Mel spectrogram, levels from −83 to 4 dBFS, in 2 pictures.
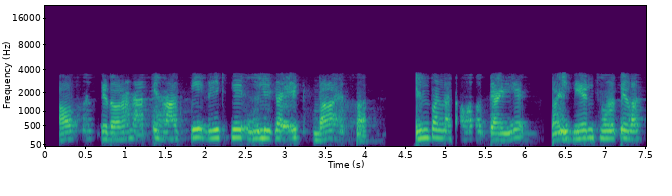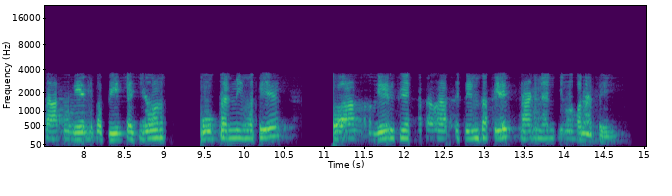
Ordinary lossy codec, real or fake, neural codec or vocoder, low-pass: none; fake; codec, 44.1 kHz, 1.7 kbps, Pupu-Codec; 3.6 kHz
